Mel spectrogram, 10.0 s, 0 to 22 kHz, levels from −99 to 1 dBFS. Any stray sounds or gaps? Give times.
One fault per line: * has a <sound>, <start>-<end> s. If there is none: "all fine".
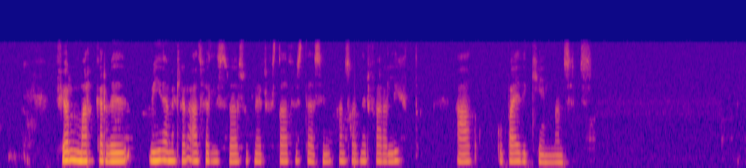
all fine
